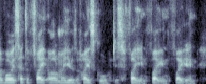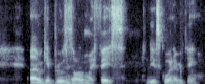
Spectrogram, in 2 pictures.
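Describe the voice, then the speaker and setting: A man at a moderate pace with big swings in loudness, on a very clean recording with a silent background. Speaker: vlogger. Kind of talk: casual vlog monologue. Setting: indoors, fan turned off.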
